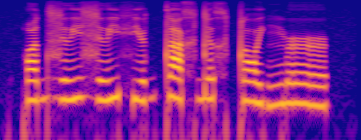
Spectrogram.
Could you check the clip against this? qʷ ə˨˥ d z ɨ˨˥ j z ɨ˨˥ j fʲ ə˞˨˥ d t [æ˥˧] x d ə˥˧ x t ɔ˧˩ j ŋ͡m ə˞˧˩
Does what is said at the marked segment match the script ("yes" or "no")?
no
